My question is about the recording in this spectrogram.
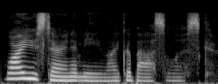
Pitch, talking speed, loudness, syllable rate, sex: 195 Hz, 245 wpm, -18 LUFS, 6.4 syllables/s, female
